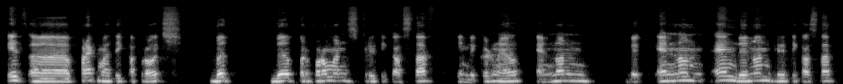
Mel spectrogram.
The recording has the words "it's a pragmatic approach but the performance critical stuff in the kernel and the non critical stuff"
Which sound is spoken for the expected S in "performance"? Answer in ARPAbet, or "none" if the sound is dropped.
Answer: S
